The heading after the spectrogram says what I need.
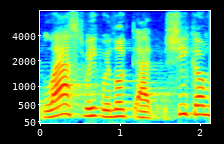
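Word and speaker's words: Shechem: Uh and then last week we looked at Shikum which is often pronounced sheckchum h and some of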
